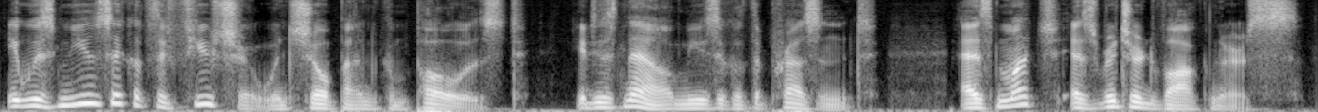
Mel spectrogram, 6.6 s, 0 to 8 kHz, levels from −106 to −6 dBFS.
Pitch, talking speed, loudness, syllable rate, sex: 120 Hz, 190 wpm, -18 LUFS, 5.3 syllables/s, male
